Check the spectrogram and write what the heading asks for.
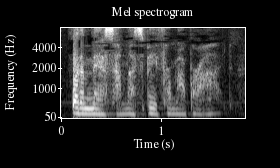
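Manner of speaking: unvoiced, low whisper; whispered thought. Old man thinking of his bride, whispered. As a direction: whisper it, near tears.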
